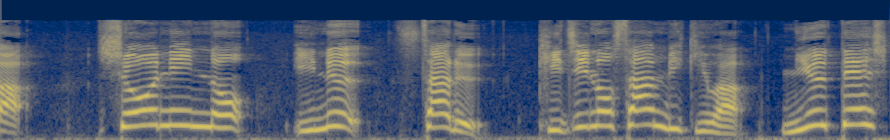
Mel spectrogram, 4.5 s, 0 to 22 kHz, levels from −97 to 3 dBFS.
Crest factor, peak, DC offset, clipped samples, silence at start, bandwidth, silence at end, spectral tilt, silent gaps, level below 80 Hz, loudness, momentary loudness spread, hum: 16 dB; -2 dBFS; under 0.1%; under 0.1%; 0 s; 12.5 kHz; 0 s; -1.5 dB/octave; none; -46 dBFS; -16 LUFS; 7 LU; none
